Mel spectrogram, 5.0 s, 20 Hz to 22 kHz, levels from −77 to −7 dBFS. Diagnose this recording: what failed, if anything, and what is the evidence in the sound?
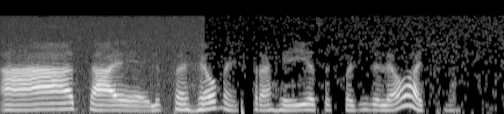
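Overdone noise removal in call processing, from 2.04 s to the end. A suppressor set too hard mutes bands near its noise estimate, so room noise about 18 dB below the speech drops and breaks up into twinkling specks. A spectrogram shows isolated dots.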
